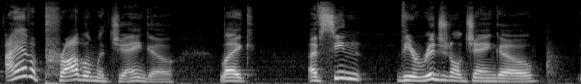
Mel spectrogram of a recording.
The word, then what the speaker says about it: Django: do with the original Django's, kind of. He's in it, though. Yeah. Oh, he is? Yeah. Yeah, at the bar. Oh, that's right. I knew that. Yeah. The D is silent.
